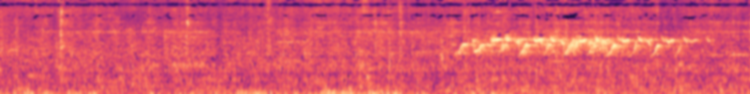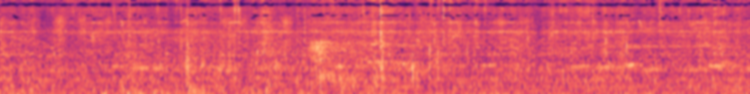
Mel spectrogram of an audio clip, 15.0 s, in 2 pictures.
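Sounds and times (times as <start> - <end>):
bird chirping quickly: 4.5 - 7.2.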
